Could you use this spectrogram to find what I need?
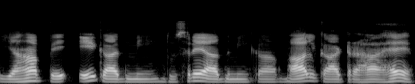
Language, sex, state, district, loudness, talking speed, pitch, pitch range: Hindi, male, Chhattisgarh, Bastar, -19 LUFS, 160 wpm, 125 Hz, 120-155 Hz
